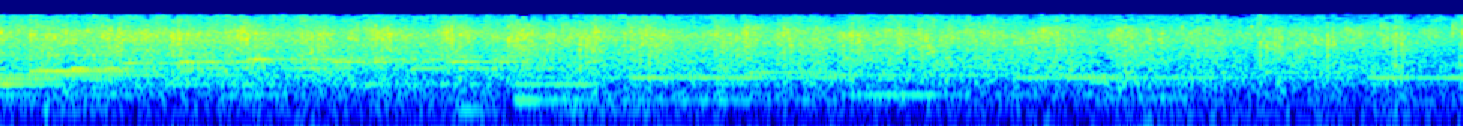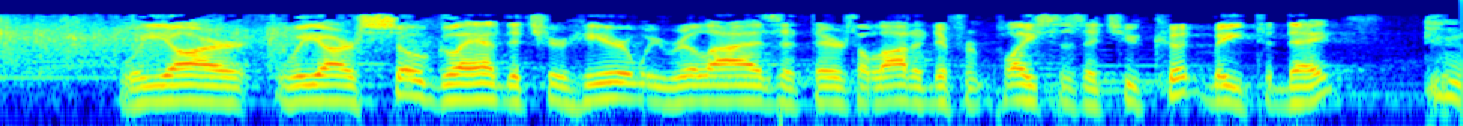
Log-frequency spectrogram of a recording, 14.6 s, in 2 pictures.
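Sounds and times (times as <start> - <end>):
church family clapping: 0.0 - 9.9
speech: 7.9 - 14.6.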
